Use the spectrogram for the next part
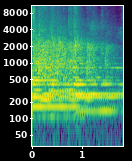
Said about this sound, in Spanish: Dele fuerte ese aplauso al Señor.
